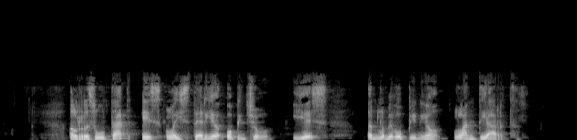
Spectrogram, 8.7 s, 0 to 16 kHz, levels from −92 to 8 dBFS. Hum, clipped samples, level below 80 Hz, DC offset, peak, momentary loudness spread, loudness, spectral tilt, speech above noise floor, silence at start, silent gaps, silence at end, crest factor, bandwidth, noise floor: none; under 0.1%; -56 dBFS; under 0.1%; 0 dBFS; 7 LU; -16 LUFS; -6.5 dB/octave; 52 dB; 1.05 s; none; 1.1 s; 16 dB; 7.6 kHz; -67 dBFS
